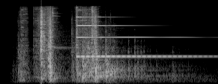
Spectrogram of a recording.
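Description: Logo sting sound effect: a couple of quick swishing clicks, then a bright bell-like ding under a second in that rings on a single clear tone and fades slowly.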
